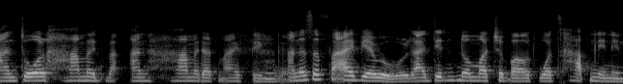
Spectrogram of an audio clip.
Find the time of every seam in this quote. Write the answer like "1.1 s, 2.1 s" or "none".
2.8 s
